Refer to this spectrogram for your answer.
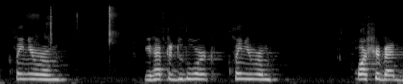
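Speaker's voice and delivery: high, put-on lecturing voice. Trying to show how a man you find a little weird talks, in a Jordan Peterson voice. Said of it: "if I can try to do his voice, it's like this".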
